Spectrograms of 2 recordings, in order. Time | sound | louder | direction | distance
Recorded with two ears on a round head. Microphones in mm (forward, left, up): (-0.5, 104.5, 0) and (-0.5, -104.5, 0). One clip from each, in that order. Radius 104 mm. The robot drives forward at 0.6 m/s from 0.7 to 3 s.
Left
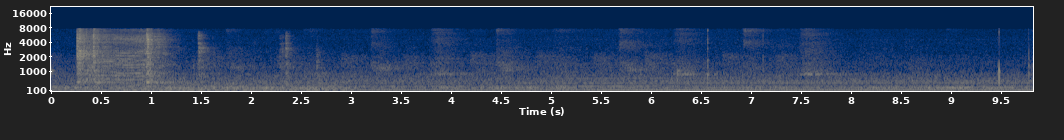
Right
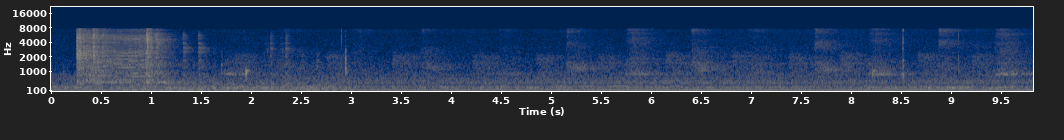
0.2 | a camera shutter | left 3 dB | centre (ahead or behind) | 2.5 m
